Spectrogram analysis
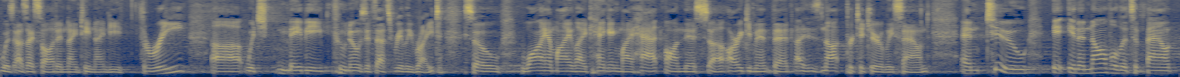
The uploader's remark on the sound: Recorded at NerdCon: Stories in Minneapolis, MN on October 14, 2016.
